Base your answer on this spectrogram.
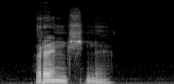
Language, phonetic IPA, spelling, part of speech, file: Polish, [ˈrɛ̃n͇t͡ʃnɨ], ręczny, adjective / noun, Pl-ręczny.ogg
